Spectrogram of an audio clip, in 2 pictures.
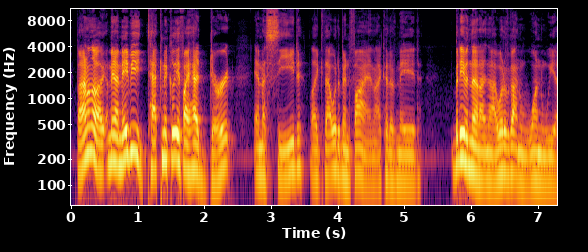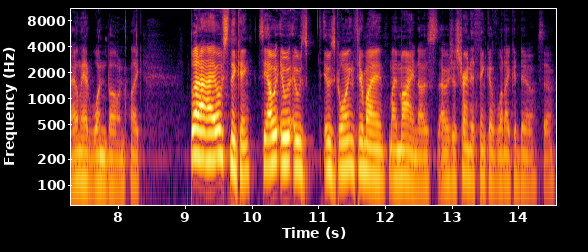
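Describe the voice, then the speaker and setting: A man's voice: medium pitch, animated, quick pace. Young man, streamer, casual commentary, rambling, filler-heavy, laughs often. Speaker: streamer reviewing his own video. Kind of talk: casual commentary over gameplay.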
